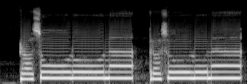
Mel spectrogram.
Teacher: Dia itu dibaca panjang 2 harokat pada huruf na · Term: mat tabi'i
